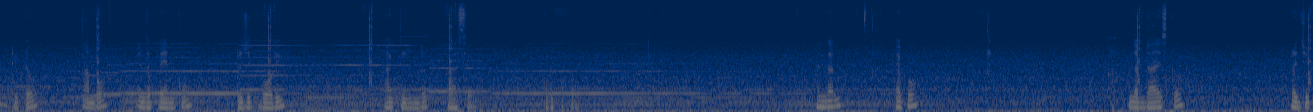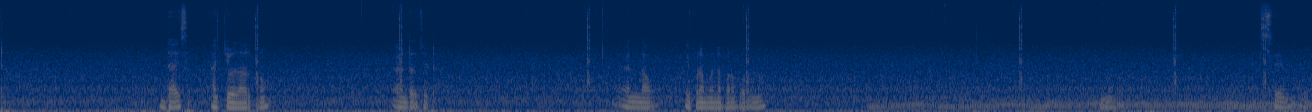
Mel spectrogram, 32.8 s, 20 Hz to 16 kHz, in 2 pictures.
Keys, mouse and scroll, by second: 1.0 right click, 3.1 click, 4.4 click, 14.1 right click, 16.1 click, 19.6 right click, 21.1 click, 23.8 right click, 24.2 middle click, 25.6 click, 28.9 click, 31.1 right click, 32.0 click.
